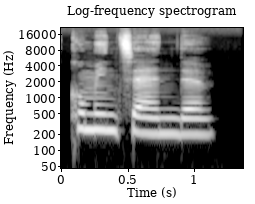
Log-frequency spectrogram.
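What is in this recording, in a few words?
"cumintzende", female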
